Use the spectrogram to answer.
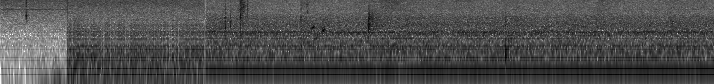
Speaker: usually is a reasonably quiet machine but uh as part of a comprehensive check let's give it a go look that's all you hear with this machine a little bit of a th from the Cutters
